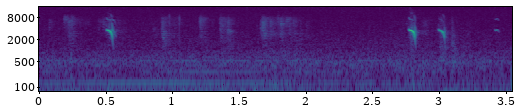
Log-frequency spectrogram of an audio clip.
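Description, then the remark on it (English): A wild bird sitting on top of a cage chitters: one sharp, high chirp, then a quick pair near the end, with faint, soft chatter in between over a low background hum. No one speaks. “And chitter by the wild bird.”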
